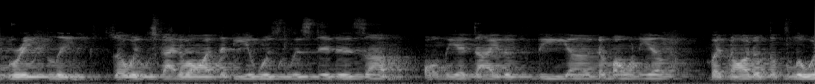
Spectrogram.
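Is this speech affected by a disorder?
Yes: laryngectomy; recent laryngectomy; voice tires easily.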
